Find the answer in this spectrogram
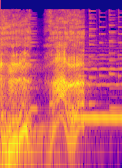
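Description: A cartoon character's wordless angry grumbling and groaning, in two wavering outbursts. Near the end the voice stops and music with a held tone and mallet-percussion notes begins.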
